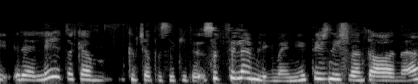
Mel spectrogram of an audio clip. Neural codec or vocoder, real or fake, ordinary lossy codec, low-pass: none; real; MP3, 32 kbps; 7.2 kHz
